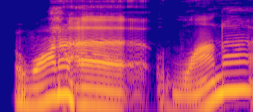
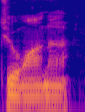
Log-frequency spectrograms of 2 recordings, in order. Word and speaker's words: Juana: in the credits as Juana. It's like marijuana, except without the Mary.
